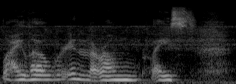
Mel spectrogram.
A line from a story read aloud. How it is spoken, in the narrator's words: Remus muttered, but he stumbled over the words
